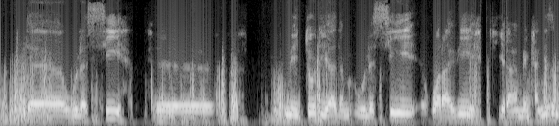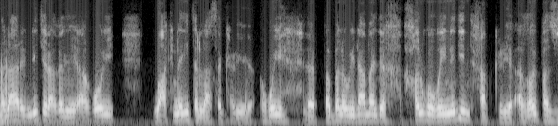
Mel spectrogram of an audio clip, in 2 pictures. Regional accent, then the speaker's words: Afghanistan

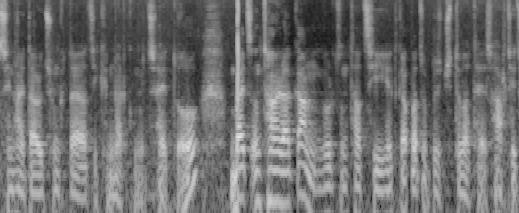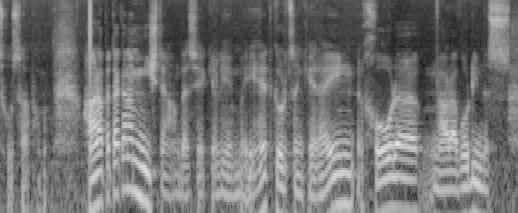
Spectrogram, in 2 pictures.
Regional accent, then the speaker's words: Armenia; ծնվել եմ եւ մեծացել եմ Հայաստանում

